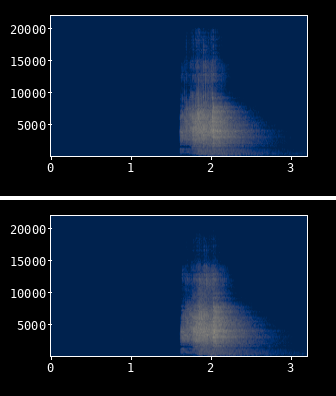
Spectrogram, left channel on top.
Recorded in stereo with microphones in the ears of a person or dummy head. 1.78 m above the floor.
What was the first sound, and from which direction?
Crumpling, 55° left (ahead or behind).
